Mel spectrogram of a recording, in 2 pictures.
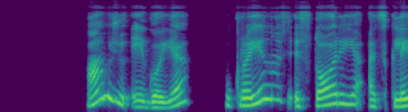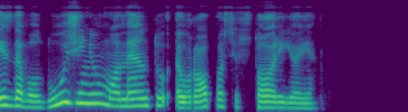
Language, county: Lithuanian, Vilnius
